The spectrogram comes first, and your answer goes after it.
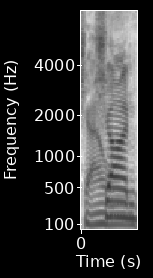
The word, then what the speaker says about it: Shaun: His name is spelled differently than normal Sean. It's like Shaun. It's like Sean King.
